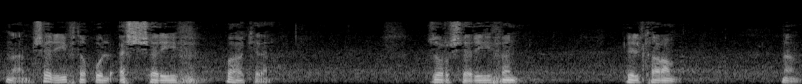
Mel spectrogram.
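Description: A low-voiced older man explains a recitation poem line by line, teaching its rules in a calm, patient, repetitive way. He pauses to affirm his student with a short "na'am." The recording is dull and lo-fi, with a faint hiss behind him.

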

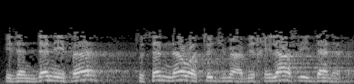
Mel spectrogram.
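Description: A man's voice: fairly high pitch, normal speed, a little hiss or hum. A man teaching a grammar lesson. He repeats example forms and quizzes his students with questions. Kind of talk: classical Arabic grammar lesson. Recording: echoey hall, dull lo-fi sound.

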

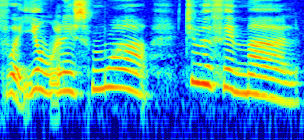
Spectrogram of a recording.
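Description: A woman's voice: medium pitch, expressive, slow pace, a little mellow. A woman reading the part of a teasing, restless young society woman in an audiobook, in a lilting voice. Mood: embarrassed.

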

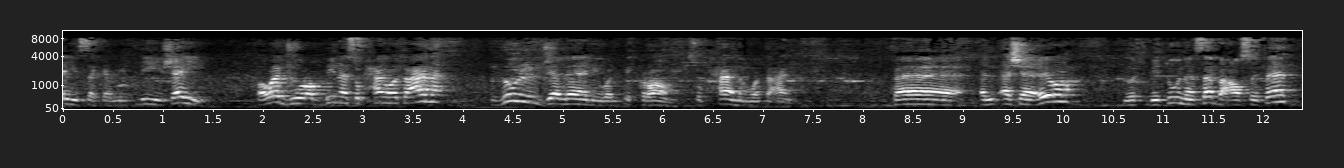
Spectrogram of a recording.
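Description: A man gives a religious lesson. He explains classical grammar slowly and point by point, like a teacher. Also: on the high side, a little mellow. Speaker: sheikh teaching a women's study course. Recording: echoey room with faint ambient noise.

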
